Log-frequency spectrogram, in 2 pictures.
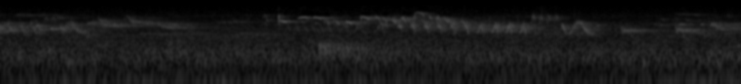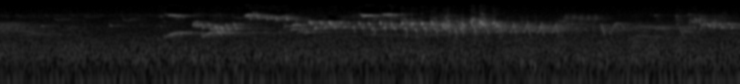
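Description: Songbirds singing faintly: two phrases of quick, high chirping notes, the second, louder one about nine seconds in, over a faint steady low hum.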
